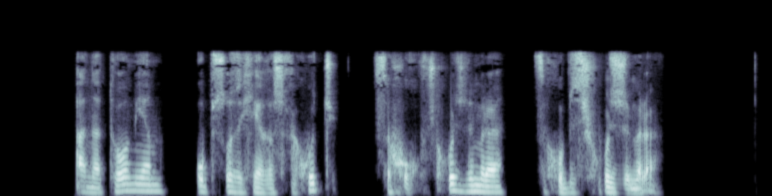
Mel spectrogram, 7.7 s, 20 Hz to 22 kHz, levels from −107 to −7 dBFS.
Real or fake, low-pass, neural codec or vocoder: real; 7.2 kHz; none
